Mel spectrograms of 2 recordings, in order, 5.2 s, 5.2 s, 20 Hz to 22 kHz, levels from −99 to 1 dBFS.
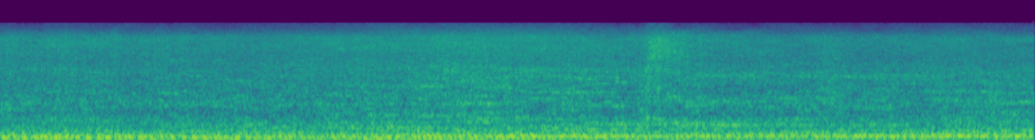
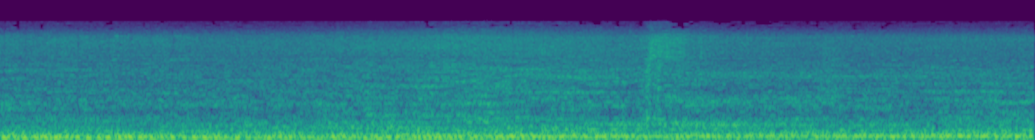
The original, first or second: second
